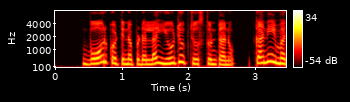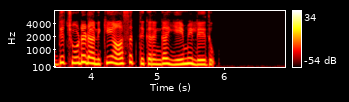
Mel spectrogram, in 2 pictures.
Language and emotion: Telugu, sad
